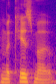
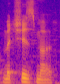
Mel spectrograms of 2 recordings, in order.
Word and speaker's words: machismo: And he says these things because of his tremendous feelings of machismo, or machismo. Trust me, both pronunciations are fine.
